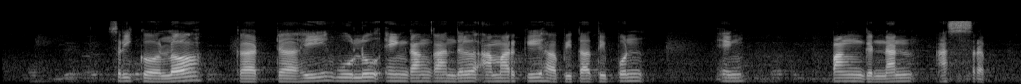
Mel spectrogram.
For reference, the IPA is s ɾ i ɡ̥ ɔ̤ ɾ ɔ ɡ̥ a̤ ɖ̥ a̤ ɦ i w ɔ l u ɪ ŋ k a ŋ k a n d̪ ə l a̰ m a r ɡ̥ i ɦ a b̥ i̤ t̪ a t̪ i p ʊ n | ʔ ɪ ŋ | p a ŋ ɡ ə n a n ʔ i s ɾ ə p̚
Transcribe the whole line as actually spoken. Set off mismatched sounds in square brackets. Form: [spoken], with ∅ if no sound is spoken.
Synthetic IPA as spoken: s ɾ i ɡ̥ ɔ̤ [l] ɔ ɡ̥ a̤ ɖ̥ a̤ ɦ i w [u] l u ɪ ŋ k a ŋ k a n d̪ ə l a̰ m a r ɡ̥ i ɦ a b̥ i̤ t̪ a t̪ i p ʊ n | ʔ ɪ ŋ | p a ŋ ɡ ə n a n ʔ [a] s ɾ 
